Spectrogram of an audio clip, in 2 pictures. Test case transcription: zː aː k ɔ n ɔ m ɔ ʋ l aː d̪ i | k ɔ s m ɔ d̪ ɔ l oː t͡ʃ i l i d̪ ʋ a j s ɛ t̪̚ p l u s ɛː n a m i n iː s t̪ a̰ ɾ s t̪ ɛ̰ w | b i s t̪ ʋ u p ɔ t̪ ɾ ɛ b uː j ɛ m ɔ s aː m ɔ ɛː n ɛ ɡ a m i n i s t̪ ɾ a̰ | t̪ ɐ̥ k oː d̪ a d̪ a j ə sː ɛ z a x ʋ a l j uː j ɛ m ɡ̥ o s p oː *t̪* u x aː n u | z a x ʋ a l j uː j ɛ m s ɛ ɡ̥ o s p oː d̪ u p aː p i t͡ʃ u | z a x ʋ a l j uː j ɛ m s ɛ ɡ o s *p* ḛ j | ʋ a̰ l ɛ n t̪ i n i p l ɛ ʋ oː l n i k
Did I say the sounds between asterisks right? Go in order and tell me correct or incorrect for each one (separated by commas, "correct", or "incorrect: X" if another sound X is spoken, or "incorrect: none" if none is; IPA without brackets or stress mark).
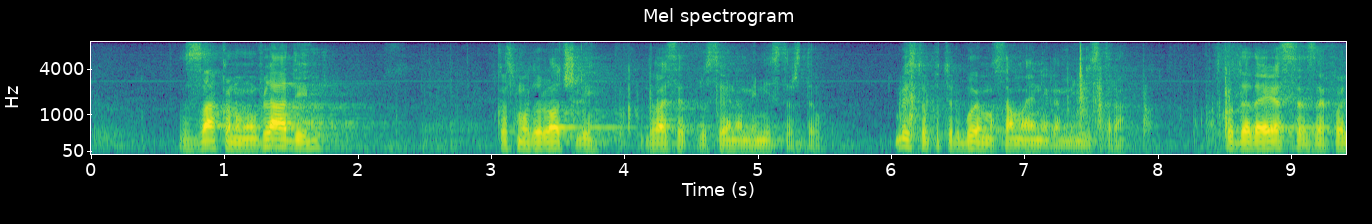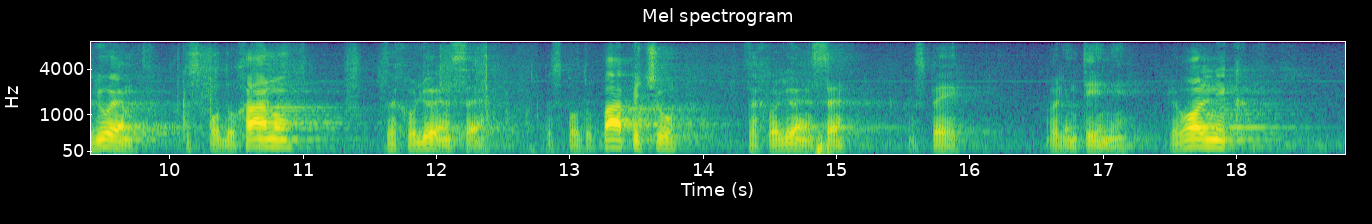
incorrect: d̪, correct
